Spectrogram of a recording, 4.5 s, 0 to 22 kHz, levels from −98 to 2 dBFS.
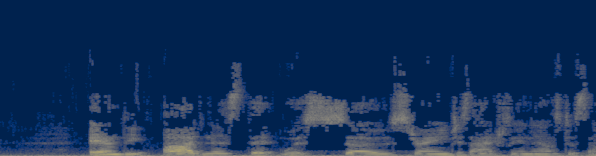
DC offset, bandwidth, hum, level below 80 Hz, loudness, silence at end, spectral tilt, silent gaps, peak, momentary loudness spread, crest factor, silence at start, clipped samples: under 0.1%; 14 kHz; none; -48 dBFS; -37 LUFS; 0 s; -4.5 dB/octave; none; -18 dBFS; 10 LU; 18 dB; 0 s; under 0.1%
